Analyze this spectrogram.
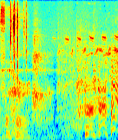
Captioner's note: cocks gun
